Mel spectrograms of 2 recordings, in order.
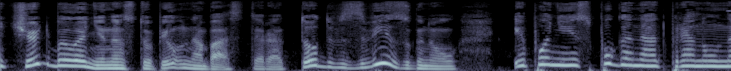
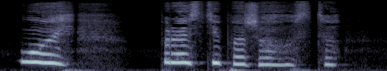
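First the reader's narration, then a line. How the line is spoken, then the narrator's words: Sighing. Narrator (Russian): вздохнула Хиллари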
